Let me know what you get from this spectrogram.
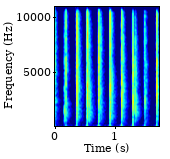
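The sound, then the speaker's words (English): A brief burst of clapping from a few people, about nine crisp, evenly spaced claps in a quick steady rhythm, moderately loud with no voices over it. “Let's give him a little round of applause.”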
